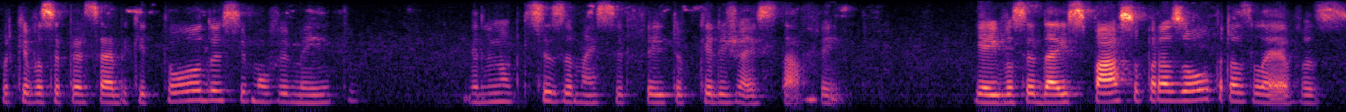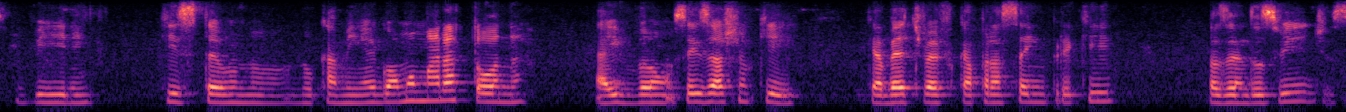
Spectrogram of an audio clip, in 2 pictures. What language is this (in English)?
Portuguese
